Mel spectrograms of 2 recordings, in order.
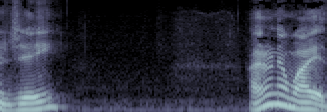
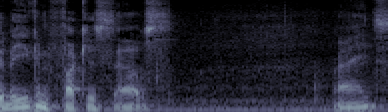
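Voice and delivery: muttered aside; 6 semitones lower, 17 dB quieter than usual. Real, not acted.

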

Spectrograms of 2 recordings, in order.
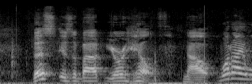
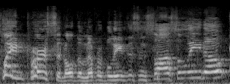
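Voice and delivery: fast, high gushing fan; giddy excitement; 10 semitones higher, faster than usual. Acted. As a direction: gush like a starstruck fan. Star-struck caller gushing.

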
